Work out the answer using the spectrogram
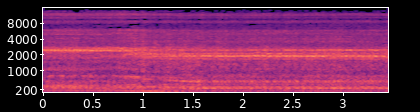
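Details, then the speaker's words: Foton 254 diesel tractor: a steady, loud high-pitched hydraulic steering whine whenever the steering wheel is released; the noise stops when force is put on the wheel while turning. "It's really loud, and if I turn the wheel, it doesn't make noise. As soon as I let go of the wheel, it makes a really bad noise."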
